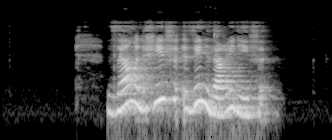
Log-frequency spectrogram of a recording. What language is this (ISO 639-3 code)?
kab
